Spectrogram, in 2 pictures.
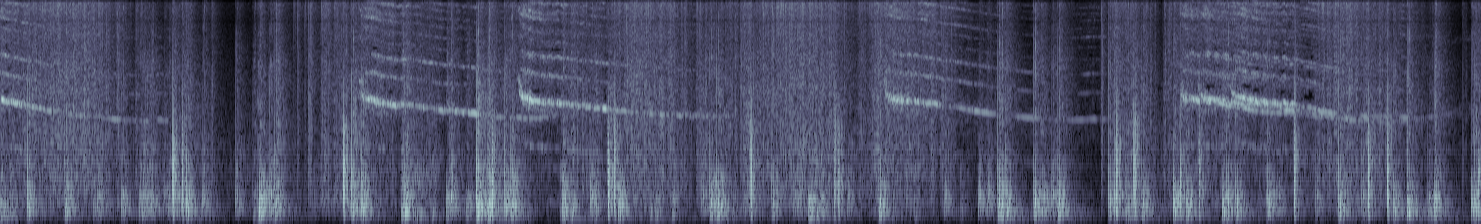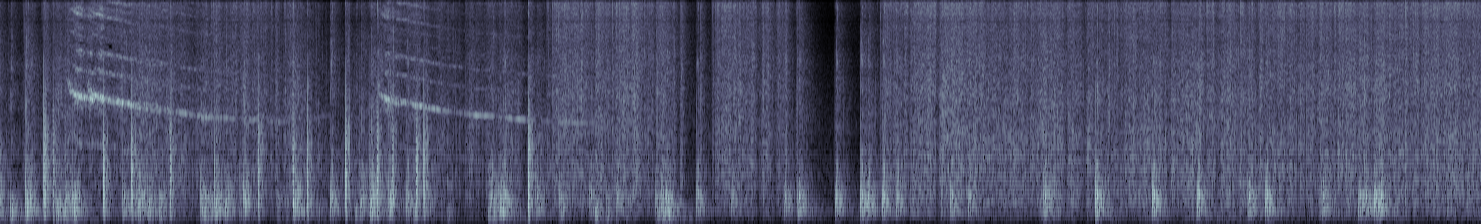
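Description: Fireworks going off: a fast string of bangs and crackles over a steady hiss, with a falling whistle every few seconds. The whistles stop about two-thirds of the way through, leaving hiss and scattered crackles.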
